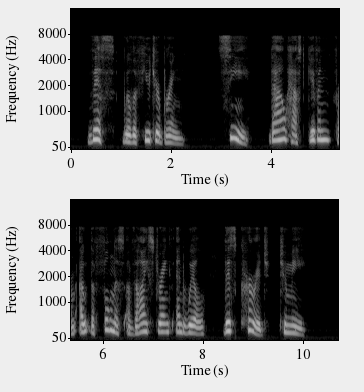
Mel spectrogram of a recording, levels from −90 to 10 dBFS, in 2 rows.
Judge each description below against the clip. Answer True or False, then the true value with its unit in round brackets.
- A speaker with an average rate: False (125 wpm)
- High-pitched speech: True (210 Hz)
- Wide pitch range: False (4.8 semitones)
